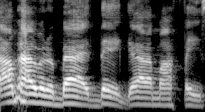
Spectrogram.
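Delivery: snippy, bratty, dismissive attitude. Retelling what a girl said to you, mocking her attitude. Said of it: "This whole attitude".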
